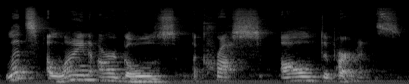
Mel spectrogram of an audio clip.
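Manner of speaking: slow, spaced phrases with clear words; measured dictation pace for learners to copy; slow repeat-after-me model. Shown as a demonstration. Teacher giving a sentence to repeat, slow and clear. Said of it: "Listen and repeat after me".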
